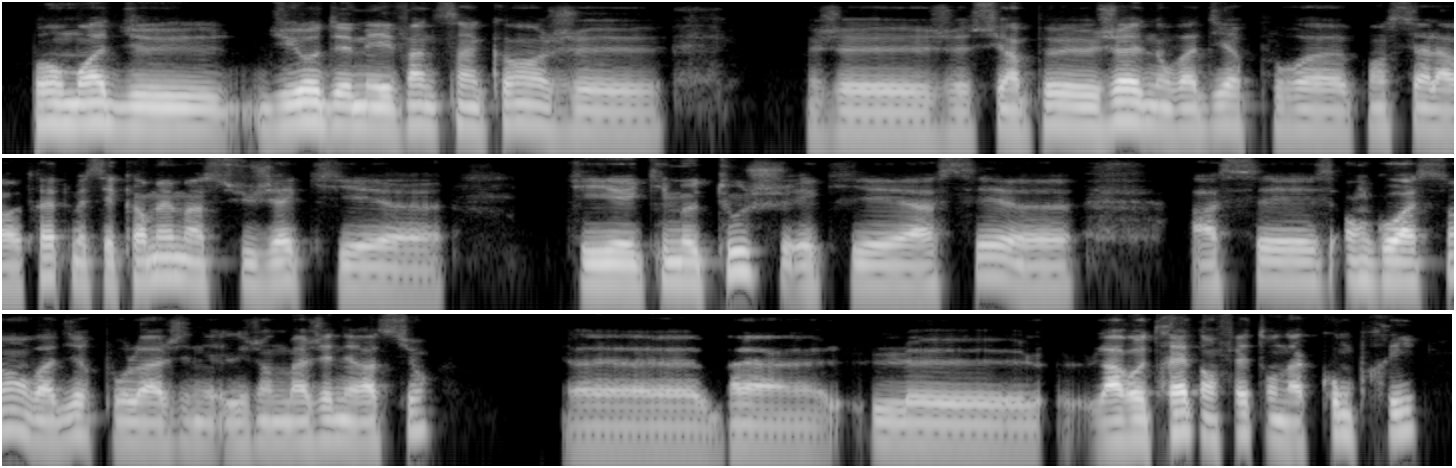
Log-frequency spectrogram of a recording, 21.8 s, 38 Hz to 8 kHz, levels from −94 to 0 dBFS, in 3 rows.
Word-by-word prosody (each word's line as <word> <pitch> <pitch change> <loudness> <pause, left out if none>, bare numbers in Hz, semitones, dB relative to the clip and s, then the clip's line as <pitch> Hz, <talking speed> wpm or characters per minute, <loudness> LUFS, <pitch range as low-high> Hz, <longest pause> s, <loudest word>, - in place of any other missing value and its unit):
Pour 115 0 +5
moi, 115 +1 +6
du 100 -3 +2
du 100 +3 -1
haut 120 0 +8
de 105 -1 +3
mes 100 -1 +5
25 105 0 -1
ans, 110 -2 +2
je 85 -2 -3 0.7
je 85 0 -1
je 85 +3 -7
suis 85 +4 -5
un 90 -2 +1
peu 105 +2 +2
jeune, 120 +1 +5
on 100 - +1
va 95 0 +2
dire, 100 +1 -1
pour, 95 -2 -4
heu, 90 -1 0
penser 100 +3 -5
à - - +3
la 95 -1 +3
retraite, 120 +8 0
mais 105 - -2
c'est 100 0 -4
quand 105 +1 +1
même 120 0 +2
un 105 -2 +1
sujet 100 0 -2
qui 95 -3 -5
est, 90 - 0
heu, 80 -2 -2 0.6
qui 100 0 +3
est, 95 -2 +3
qui 105 - -4
me 105 -1 +3
touche 145 +8 -2
et 90 -1 -2
qui 95 +1 -4
est 95 0 +1
assez, 95 +6 -2
heu, 90 -7 0 0.6
assez 105 +3 -1
angoissant, 110 +4 +2
on - - -1
va 95 -2 +2
dire 110 +3 -2
pour 95 -3 -4
la 90 -2 +2
géné 90 0 -7
pour - - -7
les 90 - -4
gens 95 -1 -4
de - - -3
ma 90 0 0
génération. 95 +7 -1 0.7
Heu, 80 0 -4
ben, 80 +1 -3 0.3
le 85 -3 -2 0.2
la 95 +1 +6
retraite, 100 +6 +4
en 105 - +2
fait, 120 +4 -2
on 100 -2 -2
a 90 - +1
compris, 120 +3 -3
95 Hz, 185 wpm, -22 LUFS, 90-105 Hz, 0.7 s, haut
